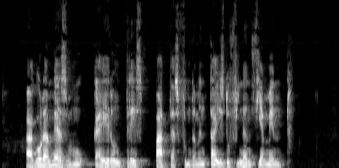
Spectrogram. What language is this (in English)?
Galician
